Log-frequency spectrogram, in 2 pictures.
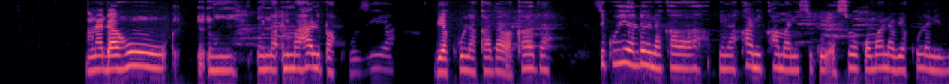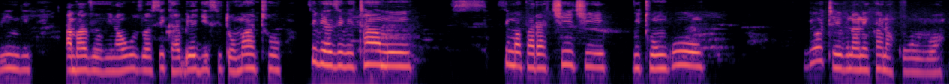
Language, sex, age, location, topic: Swahili, female, 25-35, Mombasa, finance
